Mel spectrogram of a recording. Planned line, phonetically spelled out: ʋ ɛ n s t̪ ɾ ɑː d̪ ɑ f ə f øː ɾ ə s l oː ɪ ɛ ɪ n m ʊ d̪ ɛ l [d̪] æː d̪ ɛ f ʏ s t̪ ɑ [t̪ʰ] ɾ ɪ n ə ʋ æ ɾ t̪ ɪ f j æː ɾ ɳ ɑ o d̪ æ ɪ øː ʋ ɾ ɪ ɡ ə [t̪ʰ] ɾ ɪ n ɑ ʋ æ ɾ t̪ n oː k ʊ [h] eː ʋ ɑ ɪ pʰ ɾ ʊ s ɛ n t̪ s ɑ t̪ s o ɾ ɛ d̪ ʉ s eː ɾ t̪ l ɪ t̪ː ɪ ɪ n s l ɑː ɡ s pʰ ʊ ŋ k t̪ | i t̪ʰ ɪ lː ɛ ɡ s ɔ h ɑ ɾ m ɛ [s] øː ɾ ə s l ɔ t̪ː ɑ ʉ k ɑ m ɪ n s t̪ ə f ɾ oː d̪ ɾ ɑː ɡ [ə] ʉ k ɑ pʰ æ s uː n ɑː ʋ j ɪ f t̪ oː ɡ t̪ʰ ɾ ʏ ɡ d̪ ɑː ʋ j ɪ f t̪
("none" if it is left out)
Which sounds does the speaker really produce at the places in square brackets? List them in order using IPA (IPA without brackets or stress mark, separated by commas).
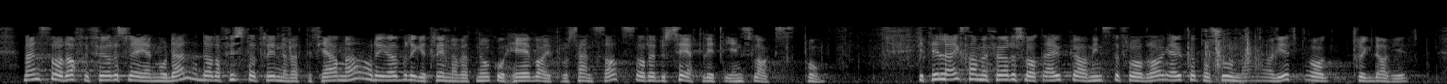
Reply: d̪, t̪ʰ, t̪ʰ, h, f, ɑ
